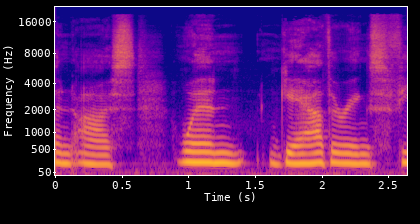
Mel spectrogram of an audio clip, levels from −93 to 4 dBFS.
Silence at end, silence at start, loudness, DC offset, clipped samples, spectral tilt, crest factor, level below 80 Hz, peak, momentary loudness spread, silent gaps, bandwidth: 0 s; 0 s; -20 LUFS; under 0.1%; under 0.1%; -5.5 dB/octave; 14 dB; -56 dBFS; -6 dBFS; 11 LU; none; 18.5 kHz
